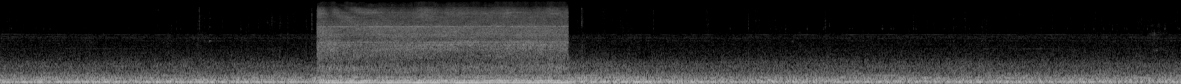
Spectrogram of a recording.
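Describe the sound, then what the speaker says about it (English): ATR 72 turboprop engines spooling to takeoff power in a flight simulator game, a steady loud propeller drone with a brighter, louder surge in the middle and no one speaking. "Takeoff power set."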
